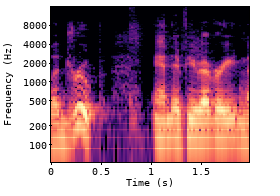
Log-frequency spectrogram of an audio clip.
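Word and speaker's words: drupe: to talk about is called a droop but it's not spelled like the saggy kind of drink d-r-u-p-e so if you think about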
